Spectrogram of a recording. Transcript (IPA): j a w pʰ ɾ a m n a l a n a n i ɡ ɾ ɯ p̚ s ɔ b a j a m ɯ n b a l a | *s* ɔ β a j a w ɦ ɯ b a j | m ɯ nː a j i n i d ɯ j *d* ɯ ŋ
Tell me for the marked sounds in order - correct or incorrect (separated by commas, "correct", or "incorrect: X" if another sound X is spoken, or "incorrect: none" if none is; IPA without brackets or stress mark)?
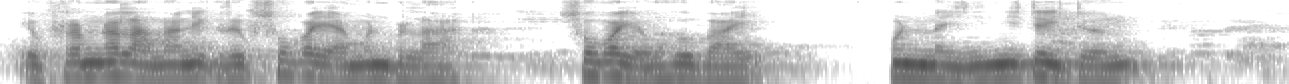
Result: correct, correct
